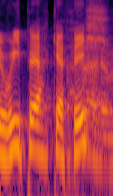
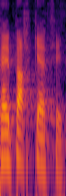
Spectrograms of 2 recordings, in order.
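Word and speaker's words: Repair Café: Alors en principe, on dit Repart Café à l'anglaise, mais nous, on va dire Repart Café.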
